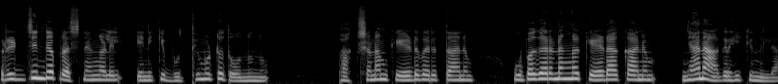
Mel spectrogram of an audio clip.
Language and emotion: Malayalam, fearful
